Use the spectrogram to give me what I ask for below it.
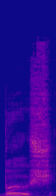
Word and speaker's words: Boushh: Boushh. I've heard it pronounced all 3 ways, but I believe Boushh is the correct way.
